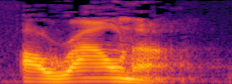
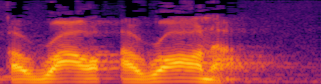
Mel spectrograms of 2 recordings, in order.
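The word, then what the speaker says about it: Araunah: It's pronounced Arauna, like it was R-A-W instead of R-A-U, Arauna.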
